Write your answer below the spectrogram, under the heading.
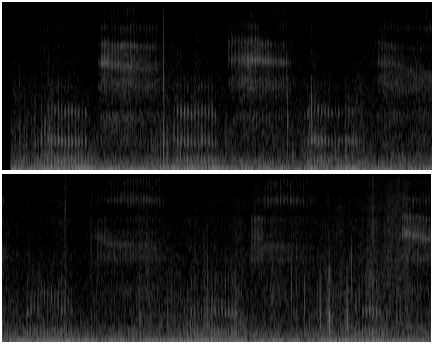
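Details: Domestic cat purring loudly while kneading in the morning: a steady low rumbling purr throughout, with brief higher tonal bursts recurring roughly every second over the top.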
